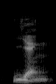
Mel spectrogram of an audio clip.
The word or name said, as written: JING4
